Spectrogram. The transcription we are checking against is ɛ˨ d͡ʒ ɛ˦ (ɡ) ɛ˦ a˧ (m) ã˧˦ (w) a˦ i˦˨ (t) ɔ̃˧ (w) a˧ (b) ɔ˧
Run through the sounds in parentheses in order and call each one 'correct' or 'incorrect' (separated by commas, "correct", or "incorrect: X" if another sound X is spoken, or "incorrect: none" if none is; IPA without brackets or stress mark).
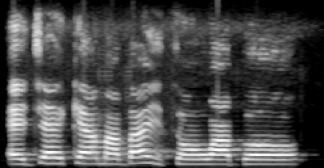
incorrect: k, correct, incorrect: b, correct, correct, correct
